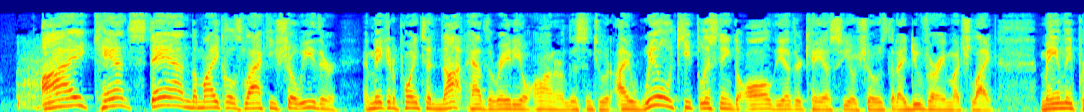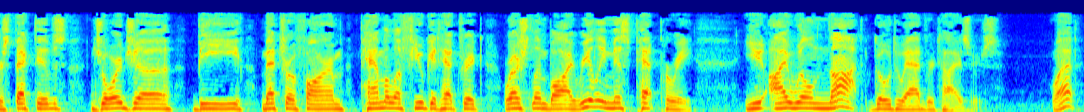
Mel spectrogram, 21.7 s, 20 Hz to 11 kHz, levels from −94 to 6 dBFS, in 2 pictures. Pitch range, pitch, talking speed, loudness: 120-155 Hz, 140 Hz, 170 wpm, -17 LUFS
